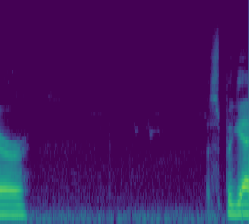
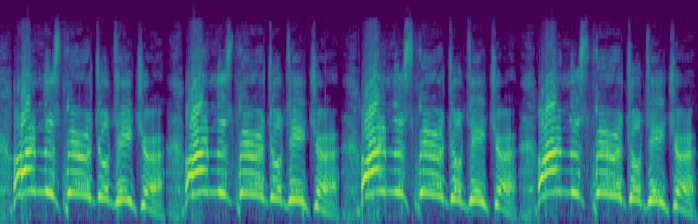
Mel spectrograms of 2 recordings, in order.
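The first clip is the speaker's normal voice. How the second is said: high, loud screamed chant; screaming; 13 semitones higher, 5 dB louder than usual. Acted. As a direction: scream it over and over. Chanted claim turning into screaming.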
